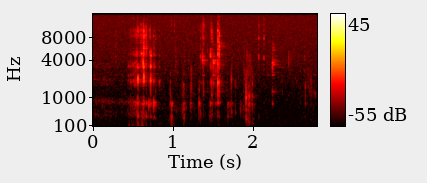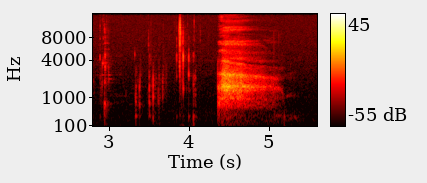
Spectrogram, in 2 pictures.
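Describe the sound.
Noisy eating and drinking by a man: a quick, irregular series of wet chewing and crunching mouth sounds, ending with one louder, longer breathy burst.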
